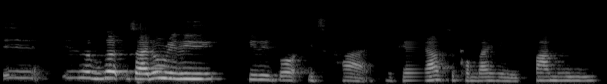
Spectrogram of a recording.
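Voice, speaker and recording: A woman's voice: medium pitch, steady tone, moderate pace, a little mellow, dull audio. Woman panel guest, medium voice, kinda hesitant, laughs a lot. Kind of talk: online panel discussion.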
